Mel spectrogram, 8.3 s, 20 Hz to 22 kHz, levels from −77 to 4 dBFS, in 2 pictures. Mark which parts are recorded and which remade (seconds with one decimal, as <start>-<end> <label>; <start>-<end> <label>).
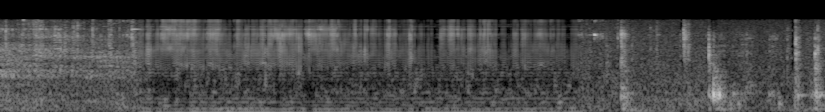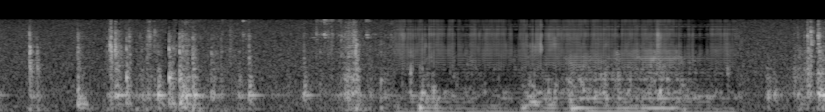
0.0-0.7 recorded; 0.7-2.9 remade; 2.9-6.1 recorded; 6.1-7.8 remade; 7.8-8.3 recorded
